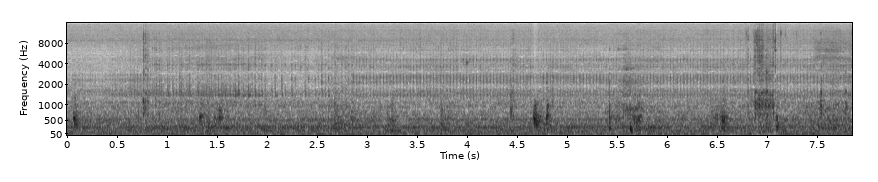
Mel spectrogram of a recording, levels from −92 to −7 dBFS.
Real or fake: fake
